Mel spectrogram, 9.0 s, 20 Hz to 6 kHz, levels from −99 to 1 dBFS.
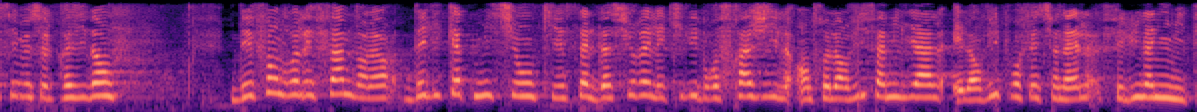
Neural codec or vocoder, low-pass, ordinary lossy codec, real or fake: vocoder, 44.1 kHz, 128 mel bands, Pupu-Vocoder; 5.4 kHz; none; fake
